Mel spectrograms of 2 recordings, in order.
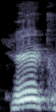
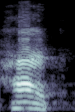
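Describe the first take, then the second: First: हेट with a long ey vowel, the wrong reading of hat. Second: हैट with a short open ae vowel, as in English hat. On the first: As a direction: say हेट with the long a sound, like hate. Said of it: "long vowel के रूप में प्रयोग". (हेट को long vowel से गलत बोलना) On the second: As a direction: say हैट with the short flat a sound. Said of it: "जैसे आपके सामने एग्जांपल है". (हैट को शॉर्ट वॉवेल से बोलना) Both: Shown as a demonstration.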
